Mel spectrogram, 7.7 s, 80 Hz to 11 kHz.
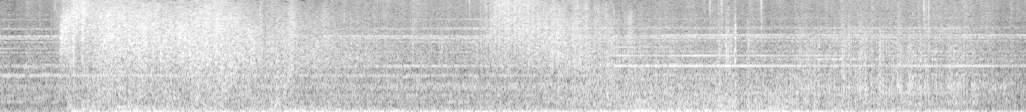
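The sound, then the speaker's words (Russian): A massive explosion at the port of Nakhodka in 1946 erupts suddenly, a deep booming blast that rolls into a sustained, heavy rumble with crackling debris, loud and enveloping, with no voices present. “И в этот момент ударил взрыв.”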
